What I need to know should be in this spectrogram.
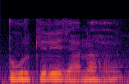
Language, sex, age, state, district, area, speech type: Urdu, male, 30-45, Uttar Pradesh, Mau, urban, spontaneous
